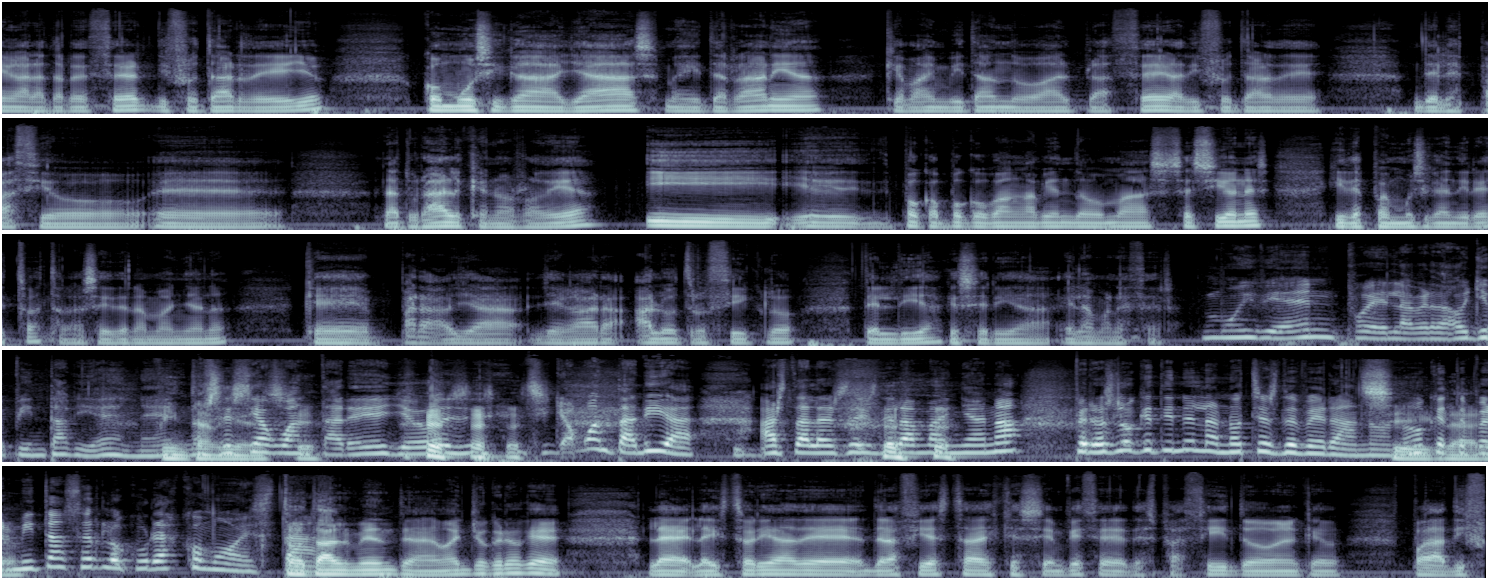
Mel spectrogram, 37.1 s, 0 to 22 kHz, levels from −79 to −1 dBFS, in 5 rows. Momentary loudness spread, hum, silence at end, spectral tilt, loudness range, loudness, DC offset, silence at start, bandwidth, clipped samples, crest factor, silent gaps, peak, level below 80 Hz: 13 LU; none; 0 s; -5 dB/octave; 10 LU; -19 LUFS; under 0.1%; 0 s; 17.5 kHz; under 0.1%; 20 dB; none; 0 dBFS; -38 dBFS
